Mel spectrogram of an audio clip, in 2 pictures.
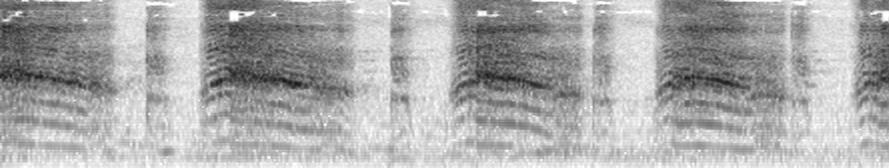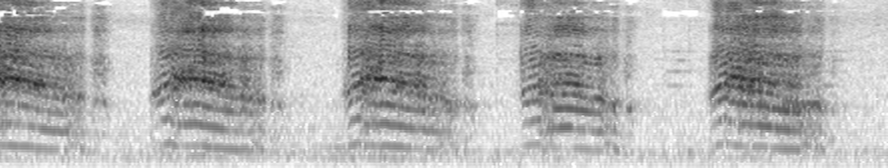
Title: The first cry of a newborn, very cute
